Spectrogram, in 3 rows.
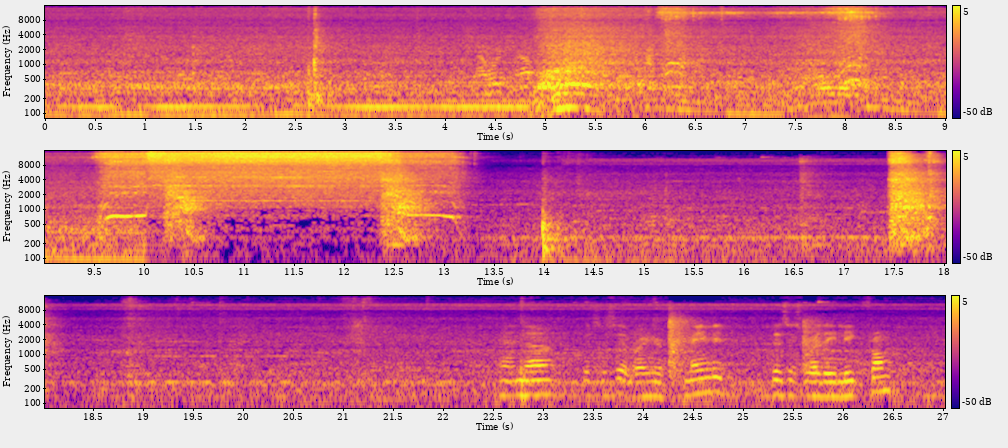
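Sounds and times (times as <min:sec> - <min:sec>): power tool motor spinning: 0:09.5 - 0:11.5, 0:12.2 - 0:13.4.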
